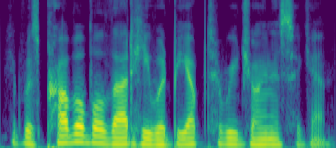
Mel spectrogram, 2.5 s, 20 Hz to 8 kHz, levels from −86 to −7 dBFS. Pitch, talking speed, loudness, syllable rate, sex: 120 Hz, 285 wpm, -17 LUFS, 6.8 syllables/s, male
